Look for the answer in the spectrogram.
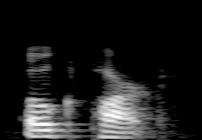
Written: Oak Park

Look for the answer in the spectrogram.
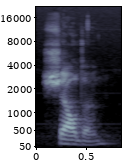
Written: Sheldon

